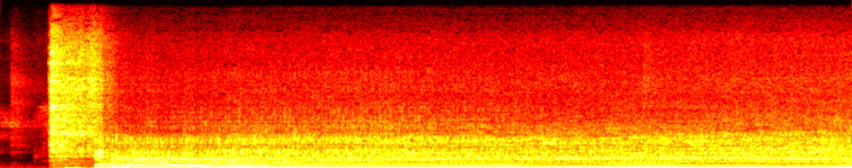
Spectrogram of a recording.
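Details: Evo with Tomei exhaust and stock OEM downpipe reinstalled: starter whirr, quick flare, then revs settle to a smooth, steady, deep idle with no ticks or knocks; normal healthy cold start.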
